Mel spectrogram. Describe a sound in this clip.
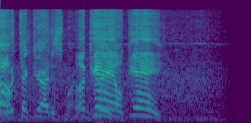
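A man shouts in agreement.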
